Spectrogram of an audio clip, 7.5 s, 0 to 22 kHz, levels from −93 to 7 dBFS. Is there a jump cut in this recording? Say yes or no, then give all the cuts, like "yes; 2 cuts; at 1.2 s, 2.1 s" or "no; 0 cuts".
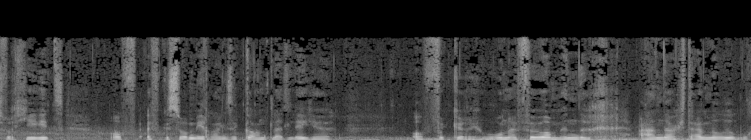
no; 0 cuts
